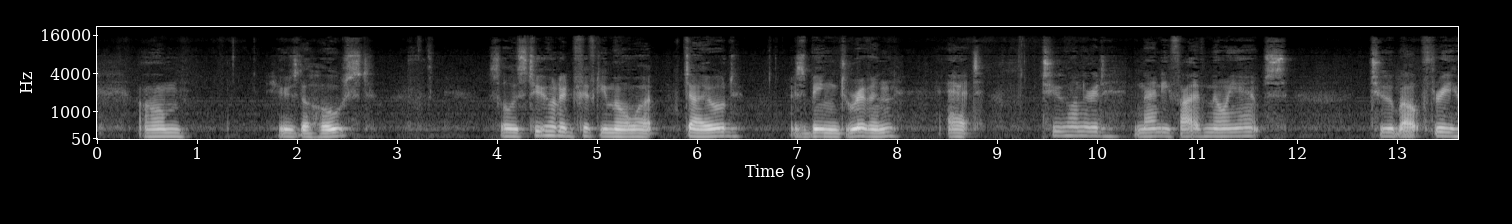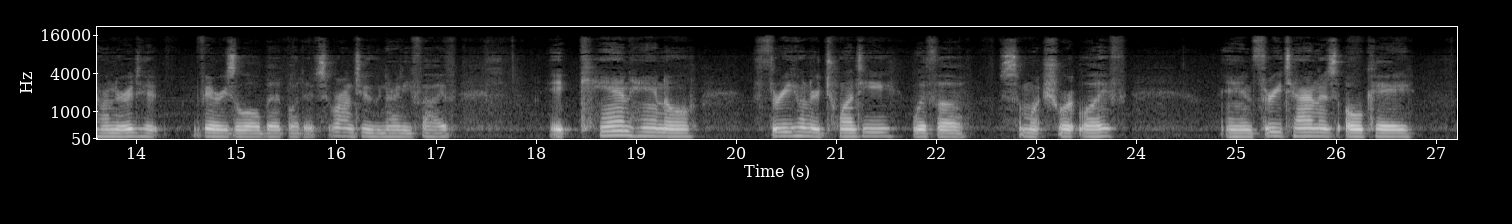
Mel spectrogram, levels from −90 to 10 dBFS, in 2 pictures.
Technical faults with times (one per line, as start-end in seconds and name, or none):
none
